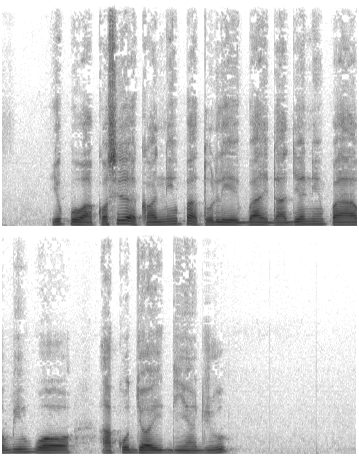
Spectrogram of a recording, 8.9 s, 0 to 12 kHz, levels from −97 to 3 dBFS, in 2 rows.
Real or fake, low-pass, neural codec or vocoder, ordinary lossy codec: fake; none; codec, 24 kHz, 0.9 kbps, WavTokenizer, medium speech release version 2; none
